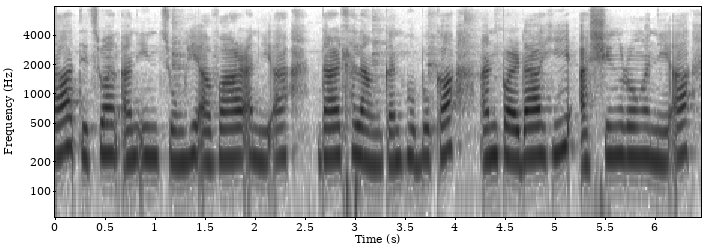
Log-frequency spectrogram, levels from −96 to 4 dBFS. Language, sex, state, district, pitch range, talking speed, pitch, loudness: Mizo, female, Mizoram, Aizawl, 215-230 Hz, 215 wpm, 225 Hz, -18 LUFS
